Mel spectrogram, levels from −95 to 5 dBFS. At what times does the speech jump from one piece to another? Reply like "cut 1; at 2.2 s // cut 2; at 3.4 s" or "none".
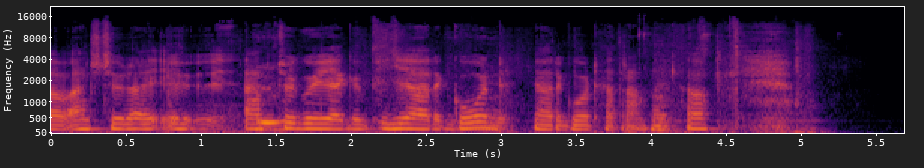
none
